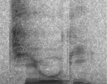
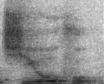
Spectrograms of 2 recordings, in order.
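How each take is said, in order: First: [name] read as the group name, ending 디; hyangchal reading. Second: 지오후 read by Hanja sounds, ending 후; Sino-Korean character reading. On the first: Teacher reveals boy group name to students, hyangchal reading. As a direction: say [name] with the last character turned to 디. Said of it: "음으로 읽어야죠". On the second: Teacher reads made-up characters to students, Sino-Korean reading. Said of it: "이렇게 읽고". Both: Shown as a demonstration.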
